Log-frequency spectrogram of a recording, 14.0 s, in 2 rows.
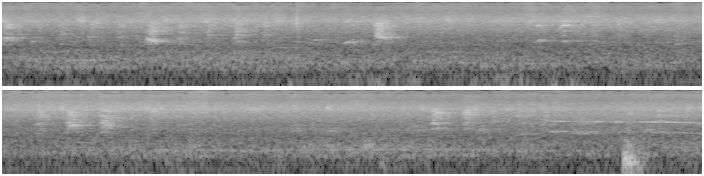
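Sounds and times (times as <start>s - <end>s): dog barking: 0.0s - 4.2s, 5.2s - 6.1s, 7.3s - 8.4s, 11.2s - 12.1s
steady background noise: 0.0s - 14.0s.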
